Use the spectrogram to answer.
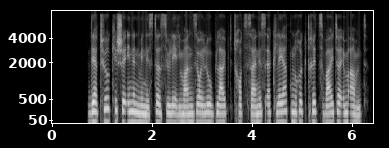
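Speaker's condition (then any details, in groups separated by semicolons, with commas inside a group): No condition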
